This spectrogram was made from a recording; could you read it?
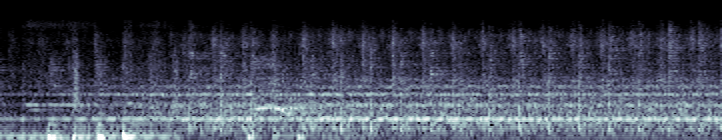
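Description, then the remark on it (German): A large hammer forging the surface of a heated, glowing steel bar so it is less smooth: three heavy ringing blows in quick succession, then a few fainter knocks, all over a constant loud mechanical roar and hum. “Was hast du da jetzt gerade gemacht mit diesem riesen Hammer-Ding? Wir haben die Oberfläche ein bisschen abgeschmiedet.”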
